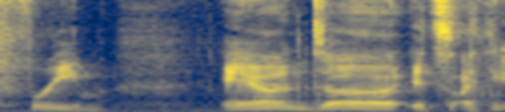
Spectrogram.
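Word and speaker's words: Pfriem: The P is silent, so it's pronounced Freem.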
